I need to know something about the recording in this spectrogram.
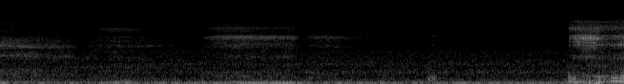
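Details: Sleeping adult man snoring in a room, recorded on an iPhone: rough, rumbling breaths with a louder snort near the end, in a quiet room.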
